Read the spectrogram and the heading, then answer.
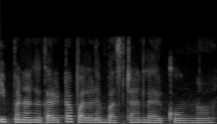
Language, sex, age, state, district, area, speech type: Tamil, female, 18-30, Tamil Nadu, Tiruppur, rural, spontaneous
